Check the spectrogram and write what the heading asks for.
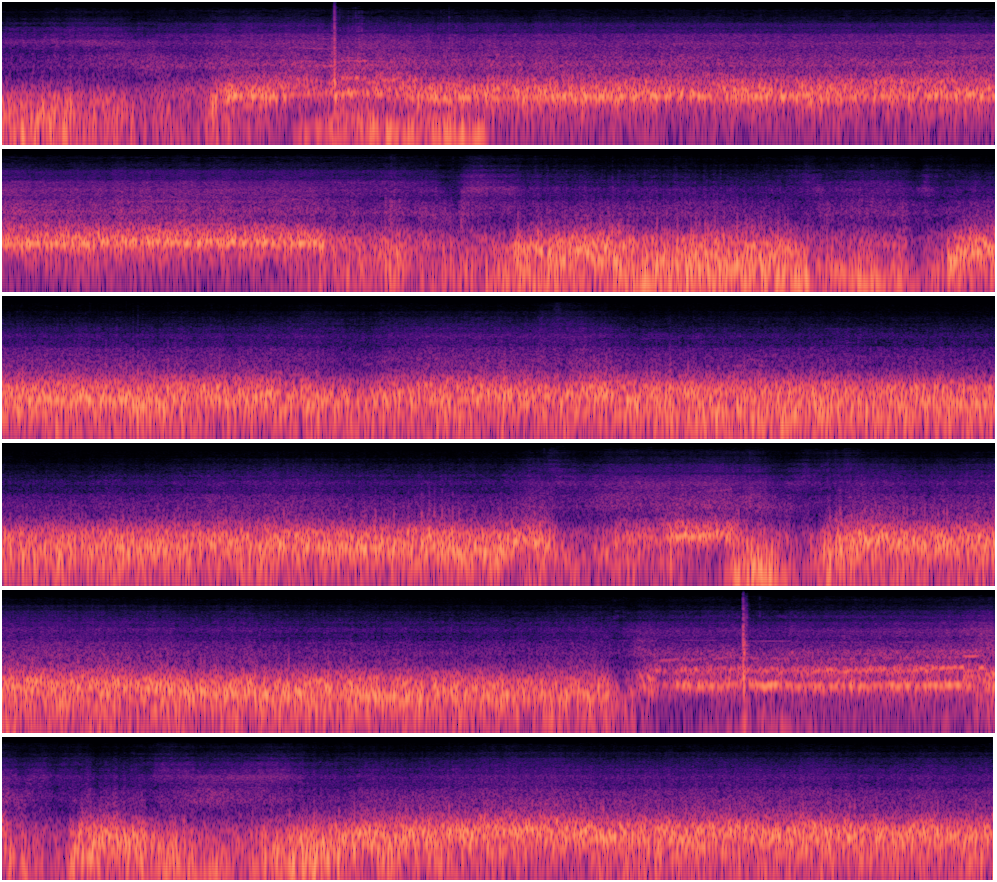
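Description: Rushing airflow of a hang glider in flight buffeting a helmet camera's microphone: a loud, steady wind noise that dips briefly a few times, with a low hum coming in near the start and again later on.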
